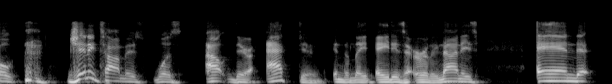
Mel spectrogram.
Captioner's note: cough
